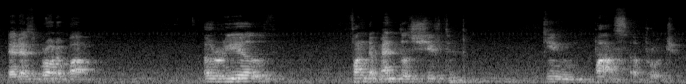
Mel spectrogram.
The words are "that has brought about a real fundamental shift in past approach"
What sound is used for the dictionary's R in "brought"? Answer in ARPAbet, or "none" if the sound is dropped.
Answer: R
